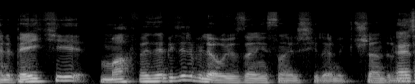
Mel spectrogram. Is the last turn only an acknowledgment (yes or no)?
no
